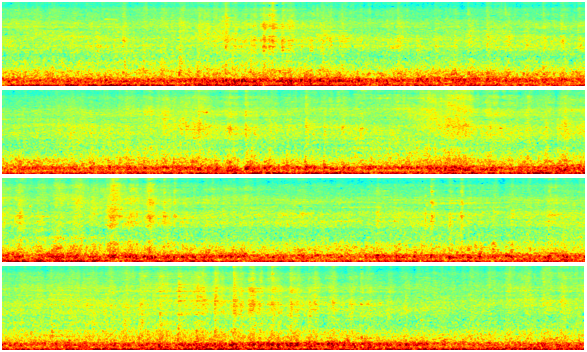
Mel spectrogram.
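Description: A train's cars rolling past close by: a steady rumble of steel wheels on rail with clattering over the joints, and a few faint high squeals.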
